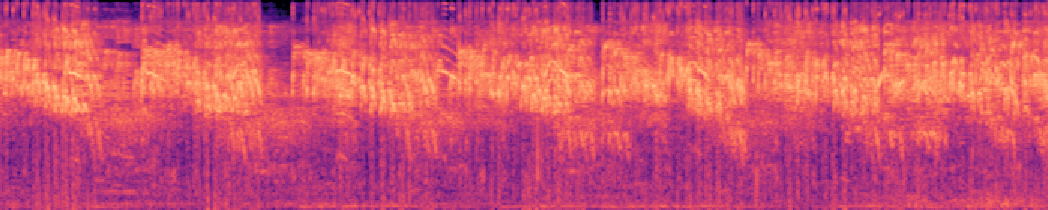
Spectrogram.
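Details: A lure recording of hundreds of lesser whistling ducks. Dense, high whistling chatter comes in loose surges roughly every second and a half, with brief quieter dips.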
